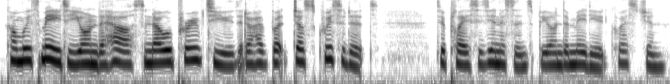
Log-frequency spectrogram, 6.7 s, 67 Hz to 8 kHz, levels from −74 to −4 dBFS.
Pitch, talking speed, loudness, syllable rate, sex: 215 Hz, 225 wpm, -17 LUFS, 6.4 syllables/s, female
